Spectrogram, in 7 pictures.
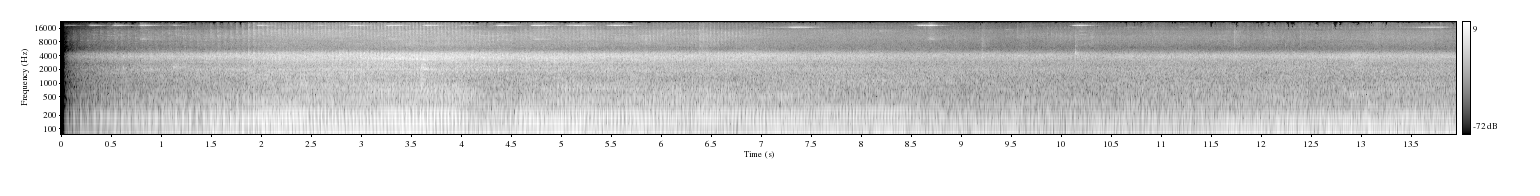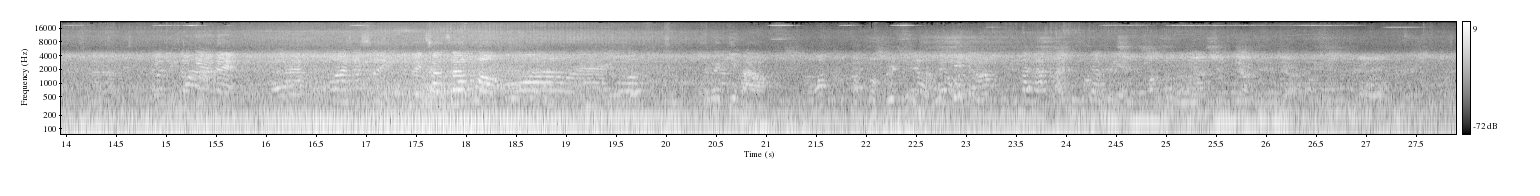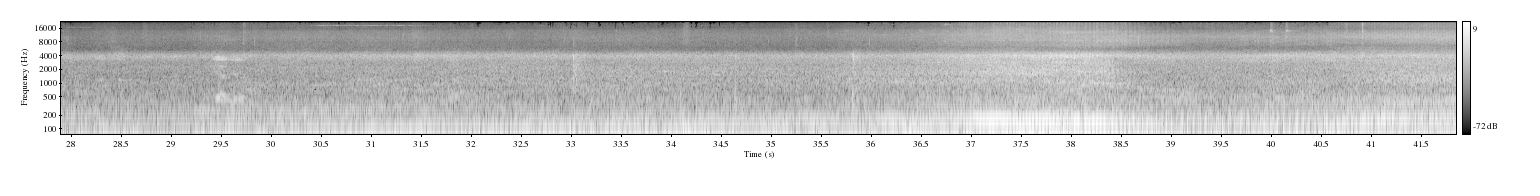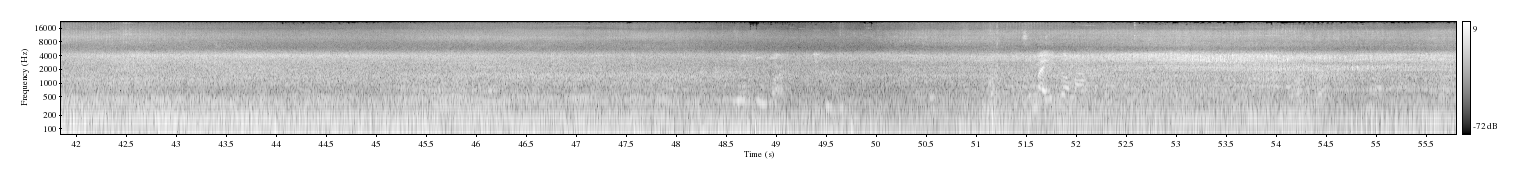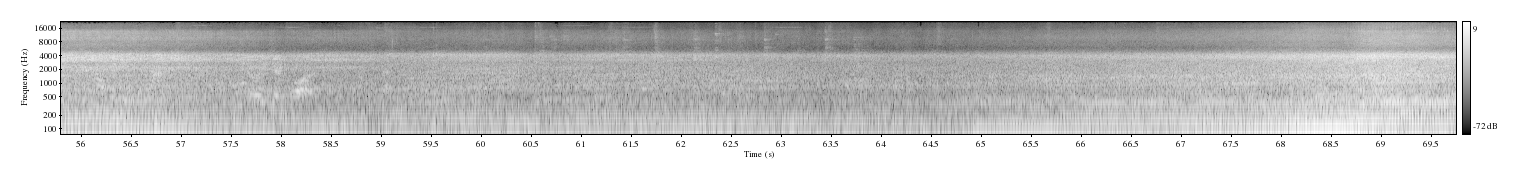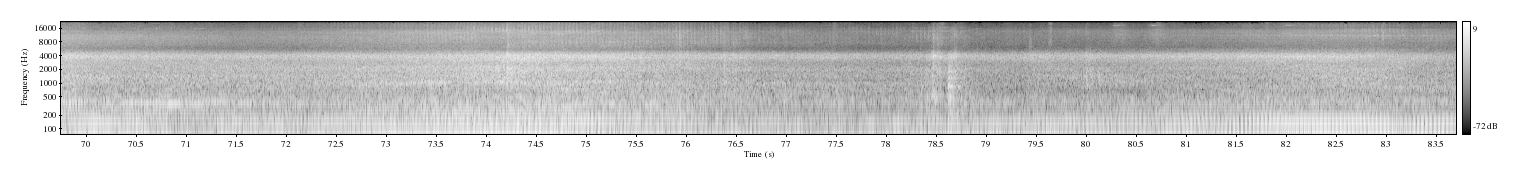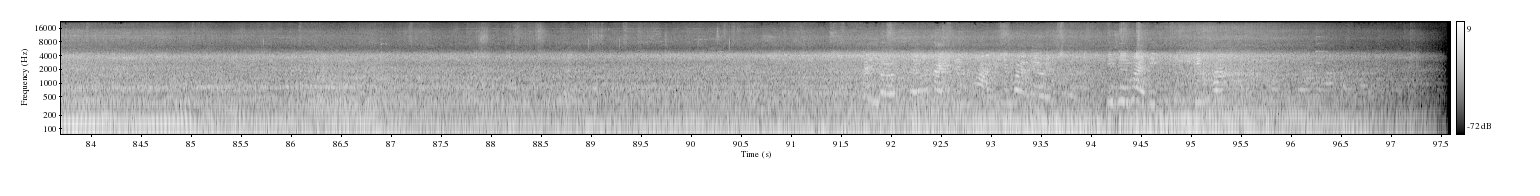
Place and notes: Walking in the Street, Traffic Sound
福建省, Mainland - Taiwan Border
